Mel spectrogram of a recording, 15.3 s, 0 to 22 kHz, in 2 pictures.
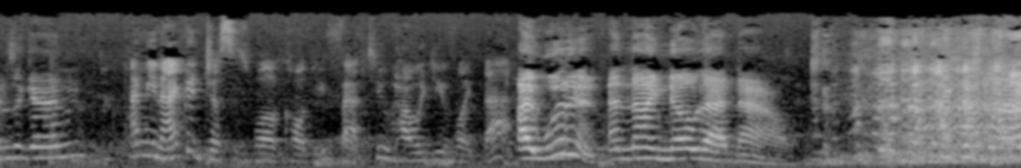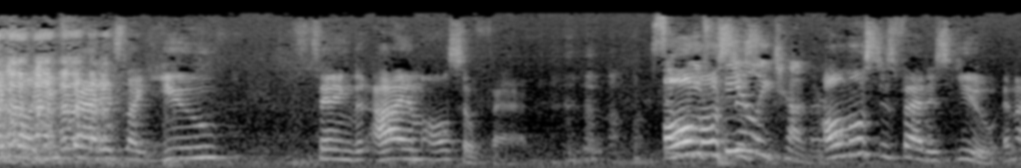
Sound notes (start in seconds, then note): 6.1 audience laughing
